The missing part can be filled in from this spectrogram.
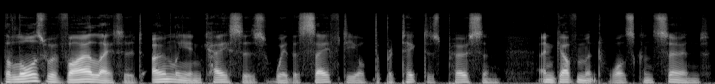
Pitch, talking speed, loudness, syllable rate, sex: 100 Hz, 150 wpm, -19 LUFS, 5.0 syllables/s, male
